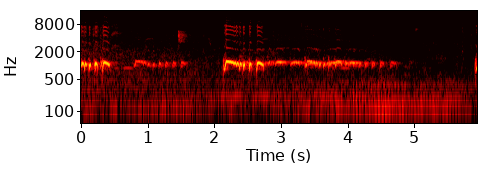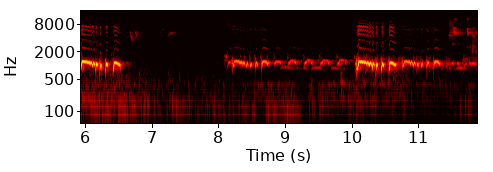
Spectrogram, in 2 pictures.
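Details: Local perkutut, the zebra dove, singing vigorously: loud stuttered coo openings each followed by a long, even rolling coo, the phrase repeated roughly every four seconds, low hum beneath.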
